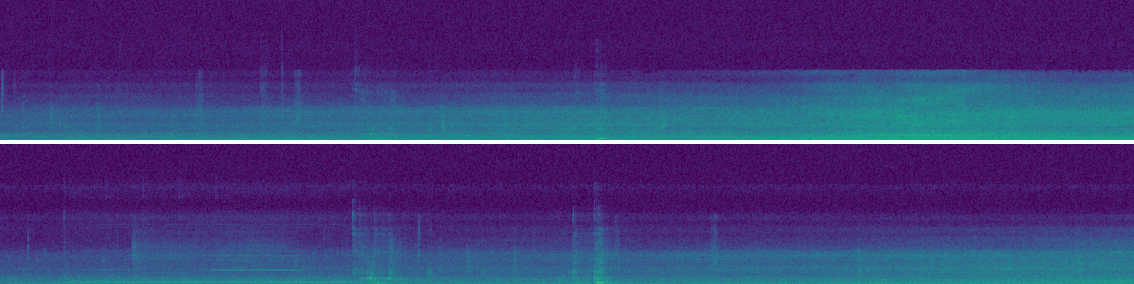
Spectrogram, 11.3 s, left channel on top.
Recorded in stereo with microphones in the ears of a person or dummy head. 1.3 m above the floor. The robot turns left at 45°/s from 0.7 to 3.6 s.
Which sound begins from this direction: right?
A drawer, at 3.5 s.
